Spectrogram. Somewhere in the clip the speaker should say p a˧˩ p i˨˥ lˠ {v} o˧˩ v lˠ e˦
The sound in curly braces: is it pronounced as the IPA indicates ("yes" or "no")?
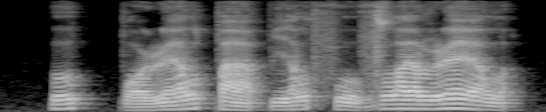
no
